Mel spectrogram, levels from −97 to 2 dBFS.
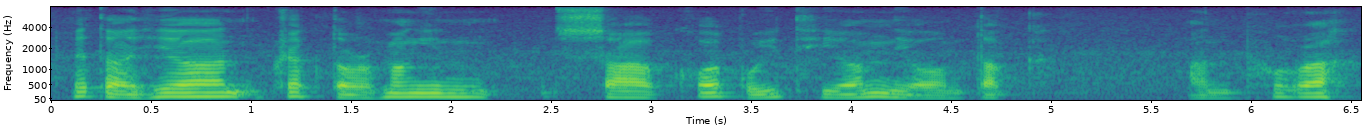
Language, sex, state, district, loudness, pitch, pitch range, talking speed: Mizo, male, Mizoram, Aizawl, -20 LUFS, 115 Hz, 95-120 Hz, 110 wpm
